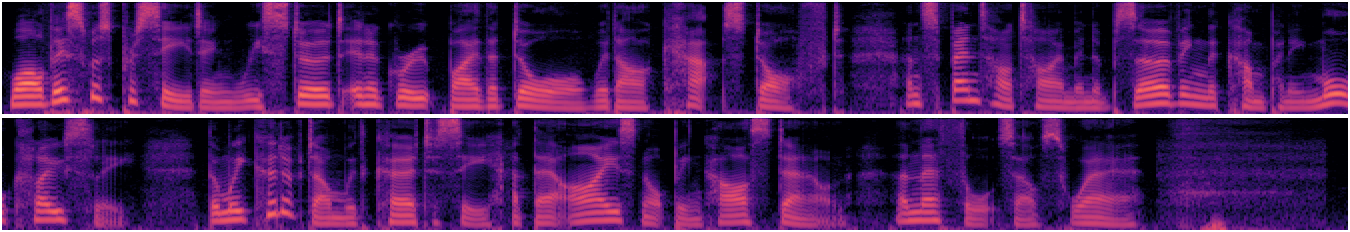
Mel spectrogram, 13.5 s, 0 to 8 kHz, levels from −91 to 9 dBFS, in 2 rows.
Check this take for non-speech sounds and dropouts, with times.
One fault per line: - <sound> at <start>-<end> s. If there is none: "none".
- dropout at 9.2-9.3 s
- breath at 12.6-13.2 s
